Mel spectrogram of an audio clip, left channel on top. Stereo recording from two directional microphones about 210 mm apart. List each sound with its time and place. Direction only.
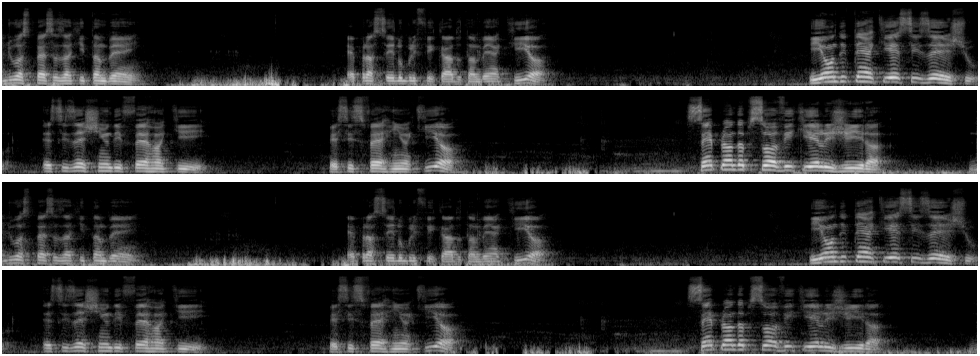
0.1 s a man's voice: 40° left (ahead or behind)
3.4 s a man's voice: 40° left (ahead or behind)
8.1 s a man's voice: 40° left (ahead or behind)
13.0 s a man's voice: 40° left (ahead or behind)
16.5 s a man's voice: 40° left (ahead or behind)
